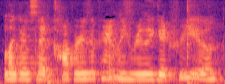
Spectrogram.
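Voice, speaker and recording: A woman's voice: mid-range voice, monotone, fast, creaky. A woman in her twenties chatting casually to camera as a vlogger, rambling and easily distracted. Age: 20s. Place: small indoor apartment room. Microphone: camera at arm's length. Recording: echoey small room with faint noise.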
